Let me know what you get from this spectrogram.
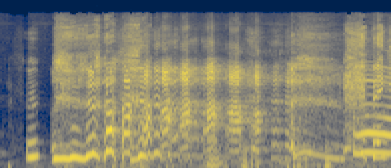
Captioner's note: laughs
